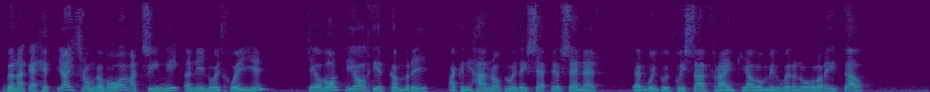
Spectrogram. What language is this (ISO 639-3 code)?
cym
